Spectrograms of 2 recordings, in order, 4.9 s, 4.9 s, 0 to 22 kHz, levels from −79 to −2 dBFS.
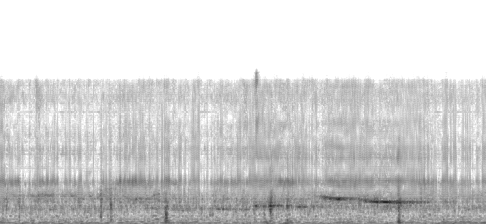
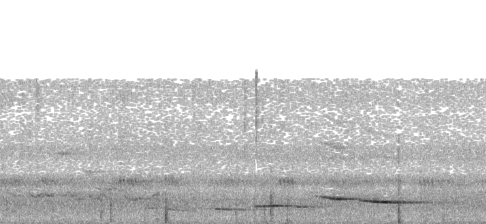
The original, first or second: second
